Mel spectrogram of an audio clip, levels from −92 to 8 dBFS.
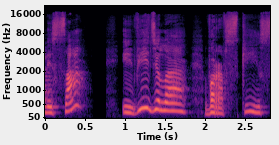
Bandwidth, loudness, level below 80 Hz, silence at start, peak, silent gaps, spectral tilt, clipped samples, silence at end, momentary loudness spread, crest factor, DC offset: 17.5 kHz; -27 LUFS; -78 dBFS; 0 s; -8 dBFS; 0.62-0.76 s; -4 dB/octave; under 0.1%; 0 s; 8 LU; 20 dB; under 0.1%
